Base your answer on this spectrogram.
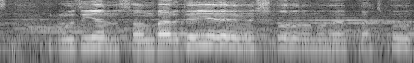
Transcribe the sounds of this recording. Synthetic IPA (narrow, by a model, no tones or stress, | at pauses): ɾuzijensɔnbæɾd̪ejeːʃqomoɦebːæt̪ʰbuːd̪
